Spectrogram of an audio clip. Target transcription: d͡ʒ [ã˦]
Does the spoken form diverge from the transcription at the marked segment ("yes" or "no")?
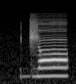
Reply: yes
